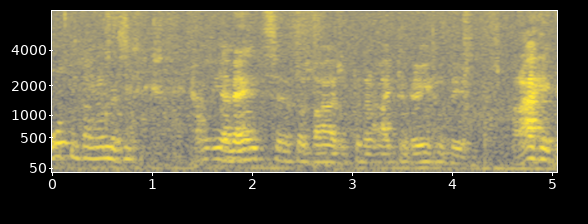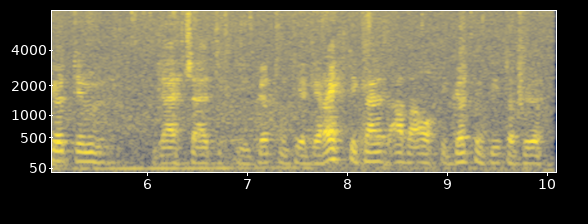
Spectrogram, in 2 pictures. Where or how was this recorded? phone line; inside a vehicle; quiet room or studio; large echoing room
large echoing room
